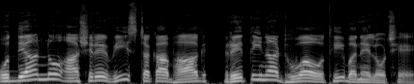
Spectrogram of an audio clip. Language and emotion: Gujarati, neutral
